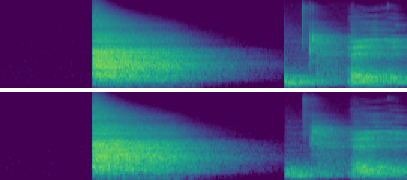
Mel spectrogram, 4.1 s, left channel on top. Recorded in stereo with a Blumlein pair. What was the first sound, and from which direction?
A clap, 5° right.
